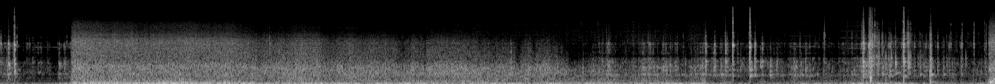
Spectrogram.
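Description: Wind rushing and buffeting on the microphone of a camera mounted on a hang glider's wing during a foot-launched takeoff run. It starts suddenly under a second in, and a few sharp clicks and knocks come near the end.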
